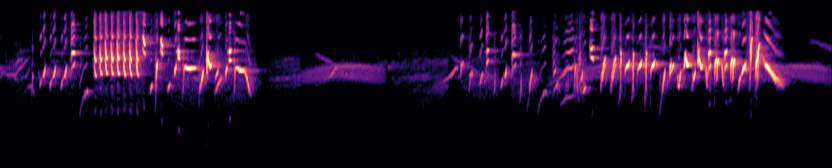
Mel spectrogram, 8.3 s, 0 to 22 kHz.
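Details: European goldfinch of the 1995 Souk Ahras 'nature' song style, Algeria: a buzzy trill and quick chirps, a quieter pause of soft twittering, then a renewed rapid run of bright sliding notes.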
